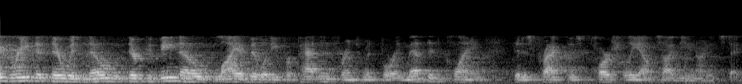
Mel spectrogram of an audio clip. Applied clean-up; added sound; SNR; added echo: none; none; none; reverberation time 2.2 s.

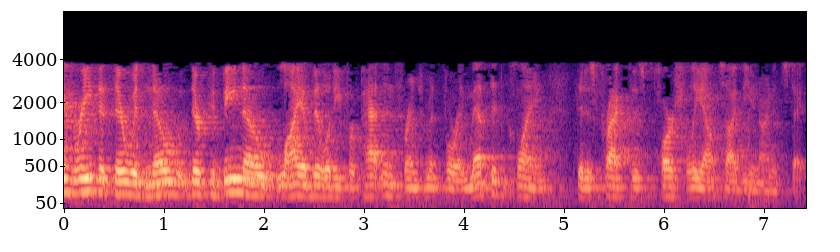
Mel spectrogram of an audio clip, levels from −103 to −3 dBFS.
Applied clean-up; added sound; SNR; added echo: none; none; none; none.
